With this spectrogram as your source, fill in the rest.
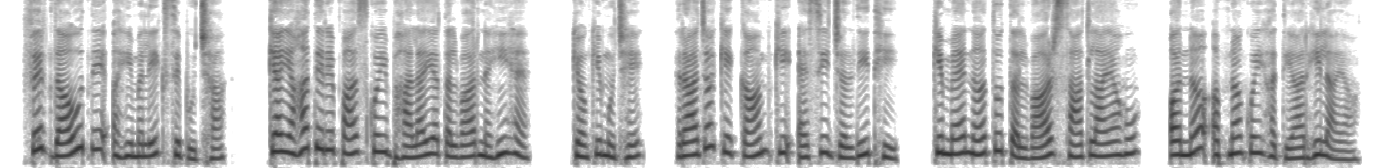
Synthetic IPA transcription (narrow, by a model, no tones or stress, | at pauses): fɪɾd̪aːuːd̪neʔɐɦiməleːksepuːt͡ʃʰa | kjaːjɐɦãt̪eːɾepaːskoːibʱaːlajat̪ɐlʋaːɾnɐɦĩɦɛː | kjõːkimʊd͡ʒʱe | ɾaːd͡ʒakekaːmkiʔɛːsid͡ʒɐld̪it̪ʰi | kimɛ̃ːnɐt̪ot̪ɐlʋaːɾsaːt̪ʰlaːjaɦũ | ɔːɾnɐʔɐpnakoːiɦɐt̪ijaːɾɦilaːjaː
